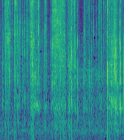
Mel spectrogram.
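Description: Foil Pokémon card booster pack wrapper being torn open by hand, crinkling in a quick, irregular run of crackles.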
